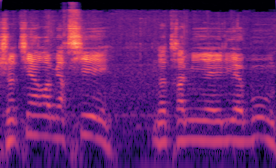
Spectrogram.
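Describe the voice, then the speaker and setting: Noticeable background noise sits under a man speaking with fairly even intonation. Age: 60s. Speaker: municipal candidate, retired police officer. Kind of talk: campaign speech. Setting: campaign office inauguration with audience.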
